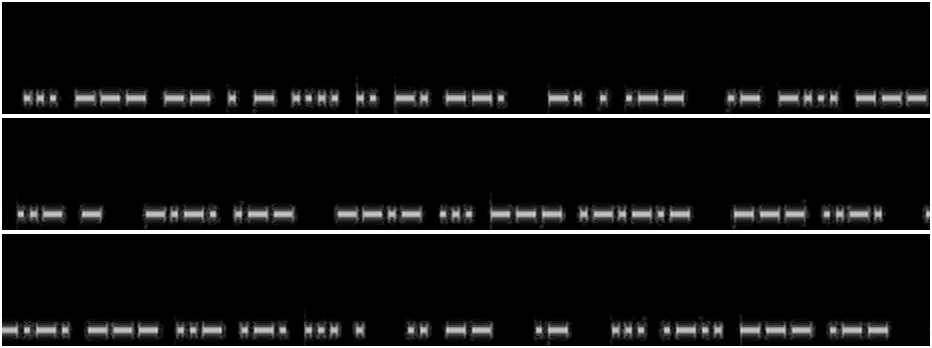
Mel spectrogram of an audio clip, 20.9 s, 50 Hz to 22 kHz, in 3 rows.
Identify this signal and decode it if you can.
Morse code, heard as a keyed tone, about 26 wpm, 610 Hz. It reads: SOMETHING NEW ABOUT CW QSO. OF COURSE IM A SLOW
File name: 2011-04-mp3 / BEGINNERS DIARY 25WPM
